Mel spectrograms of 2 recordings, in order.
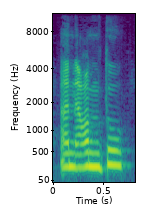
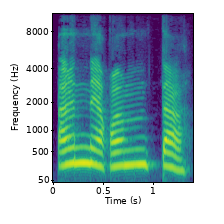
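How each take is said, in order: First: अनअमतु ending in u, with a hamza for the ain; wrong vowel. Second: अनअमता slow, ain from the throat, ending in a; drawn-out अनअमता with a clear final a; correct recitation. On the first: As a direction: say अनअमतु with a final u. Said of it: "ता को पेश कर दिया". (अनअमतु, आख़िर में पेश) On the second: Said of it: "क्या पढ़ दिया इसको". (अनअमता धीरे, अंत में ज़बर) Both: Shown as a demonstration.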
